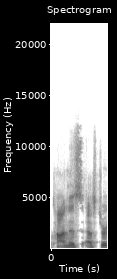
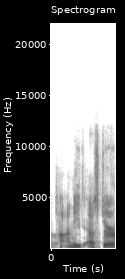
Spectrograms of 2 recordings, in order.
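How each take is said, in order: First: It has an Ashkenazi pronunciation, ending in s. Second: It has a non-Ashkenazi pronunciation, ending in t.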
